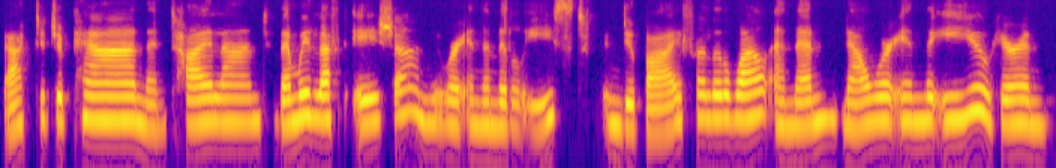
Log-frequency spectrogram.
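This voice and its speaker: A middle-aged Canadian woman with a Canadian accent appears as a guest art therapist on a podcast, talking openly and reflectively, chatting freely and laughing easily. Her mid-range voice is steady and a bit bright, at a moderate pace with hardly any pauses, recorded with no echo.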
